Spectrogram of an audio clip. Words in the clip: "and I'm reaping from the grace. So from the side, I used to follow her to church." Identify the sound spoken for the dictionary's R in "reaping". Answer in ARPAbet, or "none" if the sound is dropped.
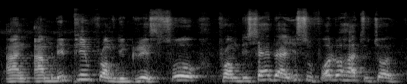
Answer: L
